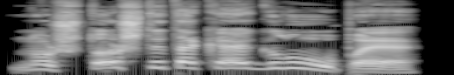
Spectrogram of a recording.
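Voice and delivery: high, slow, pensive royal voice; musing king. Acted. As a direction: muse aloud like a bored king. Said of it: "задумчиво произнёс король".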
